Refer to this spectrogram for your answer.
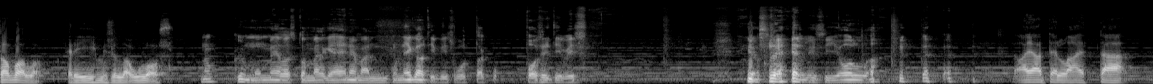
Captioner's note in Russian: смеется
